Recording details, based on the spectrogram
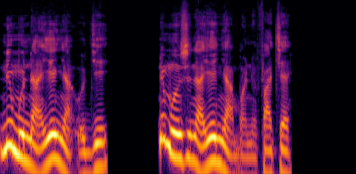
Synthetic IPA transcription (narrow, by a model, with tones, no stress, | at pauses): nɪ̃˦mũ˨nã˨jɛ˦ɲã̰˨ʔo˨d͡ʑe˦ | nɪ̃˦mũ˨n̩˦s̬ʊ˦nã˨jɛ˦ɲã̰˨bɔ̰˨nɪ̃˨fa˦t͡ɕʰɛ˦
